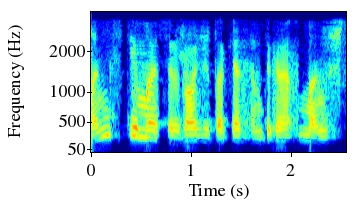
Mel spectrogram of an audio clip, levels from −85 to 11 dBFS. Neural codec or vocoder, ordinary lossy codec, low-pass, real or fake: none; AAC, 16 kbps; 3.6 kHz; real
